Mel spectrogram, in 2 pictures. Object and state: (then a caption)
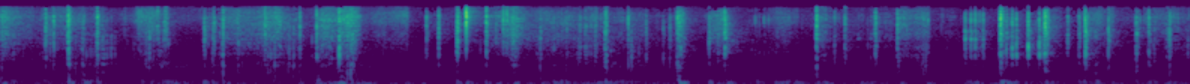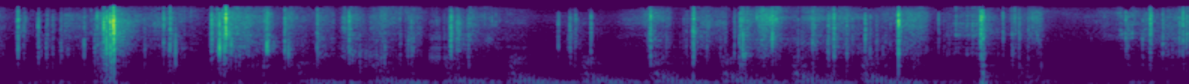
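Plastic mirror puzzle cube. A small hollow plastic mirror puzzle cube with gold reflective stickers is held in gloved hands close to the recorder and twisted, so its layers click and rub against each other. The result is a steady stream of quick, dry, bright clicks and crinkly scraping, with a few sharper, louder snaps near the middle.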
